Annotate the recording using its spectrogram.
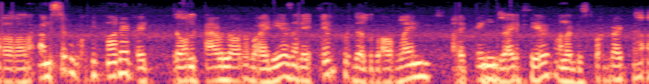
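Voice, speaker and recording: Over light background noise, a man speaks at a moderate pace with ordinary pitch variation and long, frequent pauses, the sound dry with no echo. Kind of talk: reading own logline and brief explanation. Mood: hesitant, tentative. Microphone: video call.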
